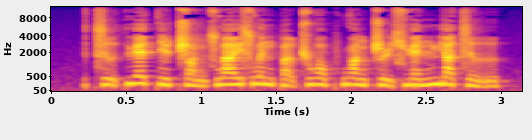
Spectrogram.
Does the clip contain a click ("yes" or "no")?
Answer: no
